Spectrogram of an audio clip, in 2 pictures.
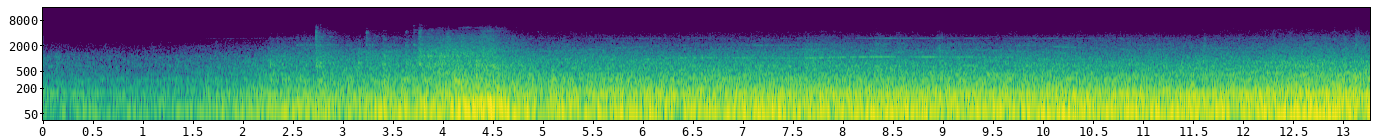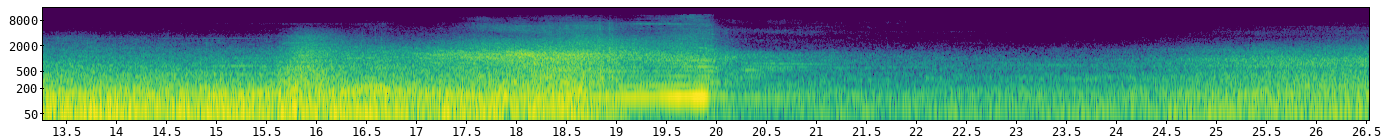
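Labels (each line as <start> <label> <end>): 16.9 A vehicle passes by loudly. 20.3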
